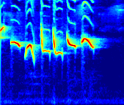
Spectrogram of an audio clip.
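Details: Ashy prinia used as a lure for small birds: six loud, clear whistled notes in quick succession, each bending down or up in pitch, then sudden silence.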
